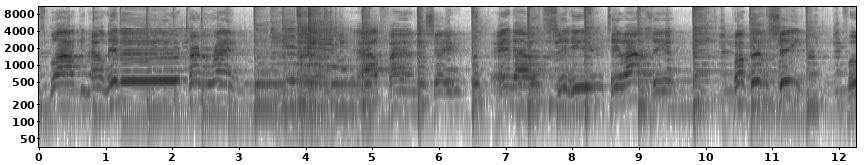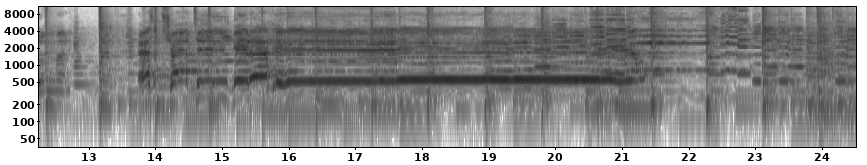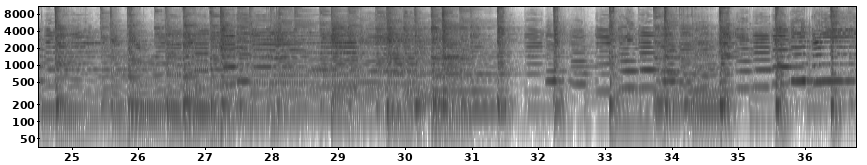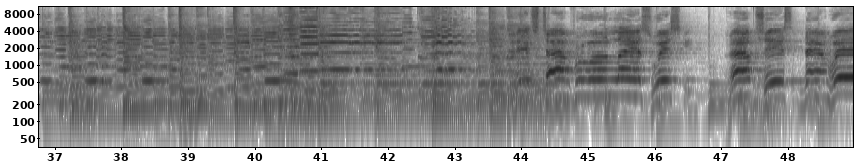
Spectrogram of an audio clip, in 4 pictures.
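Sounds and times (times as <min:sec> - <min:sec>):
acoustic guitar accompaniment: 0:00.0 - 0:48.9
fiddle playing quick notes: 0:03.4 - 0:05.1, 0:12.0 - 0:43.9.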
